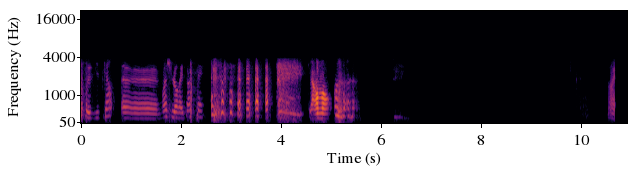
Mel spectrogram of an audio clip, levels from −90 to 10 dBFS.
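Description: From start to finish the speech has a thin, boxed-in quality: there is nothing above about 3.8 kHz, and the lows below about 250 Hz are gone too. The voice also sounds audibly rough and buzzy, a little synthetic. This is G.729 codec damage, plainly audible. At 8 kbit/s the codec throws the waveform away and rebuilds each short frame from a vocal tract filter, a pitch predictor and a few coded pulses, so breathiness and fine detail come back coarse.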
